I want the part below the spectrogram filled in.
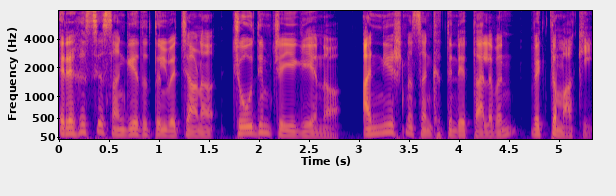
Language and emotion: Malayalam, neutral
